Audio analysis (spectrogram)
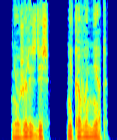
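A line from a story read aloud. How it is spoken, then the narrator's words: Quiet question. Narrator (Russian): тихо спросила Нойс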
